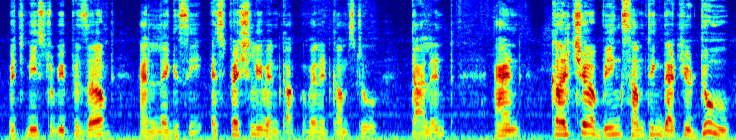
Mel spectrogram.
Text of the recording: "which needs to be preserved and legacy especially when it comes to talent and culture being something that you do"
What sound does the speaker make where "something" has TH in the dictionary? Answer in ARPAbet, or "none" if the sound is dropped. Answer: T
